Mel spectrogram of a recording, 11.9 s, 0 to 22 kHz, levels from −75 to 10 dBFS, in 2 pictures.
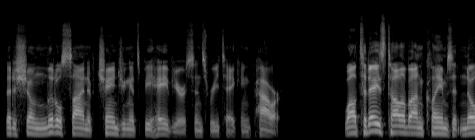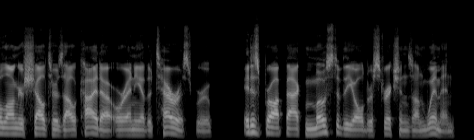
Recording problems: thin; very slightly; fading below 500 Hz

